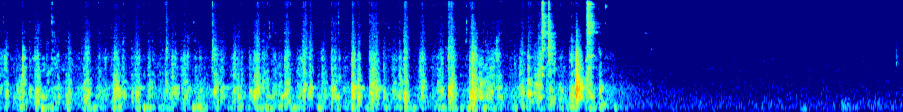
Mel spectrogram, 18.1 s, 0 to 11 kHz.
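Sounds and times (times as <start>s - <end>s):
washing machine drum tumbling: 0.0s - 12.3s.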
